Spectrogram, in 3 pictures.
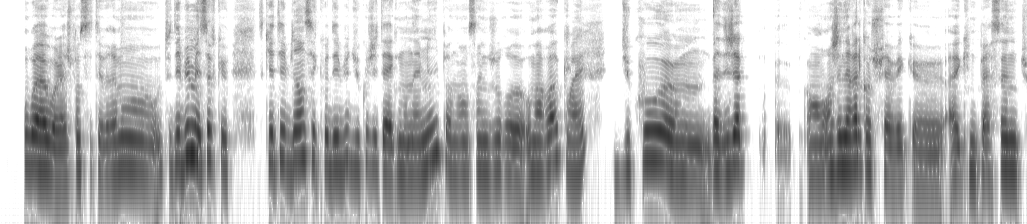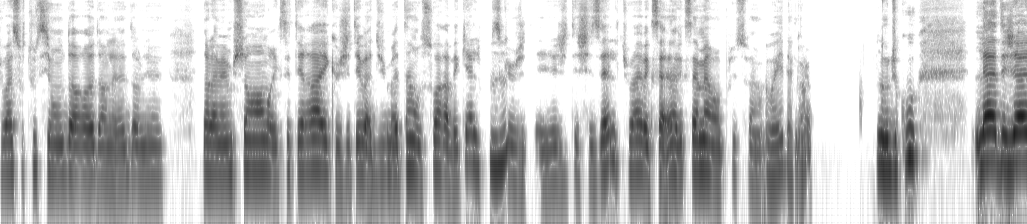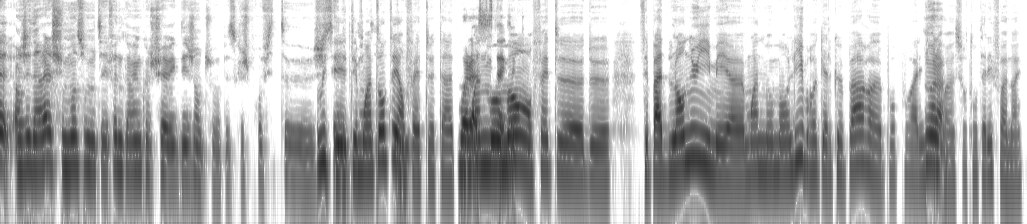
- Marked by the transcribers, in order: stressed: "sauf"; other background noise; stressed: "l'ennui"
- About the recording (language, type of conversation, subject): French, podcast, Peux-tu nous raconter une détox numérique qui a vraiment fonctionné pour toi ?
